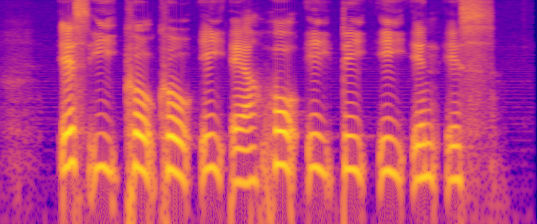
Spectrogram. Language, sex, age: Danish, female, 26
